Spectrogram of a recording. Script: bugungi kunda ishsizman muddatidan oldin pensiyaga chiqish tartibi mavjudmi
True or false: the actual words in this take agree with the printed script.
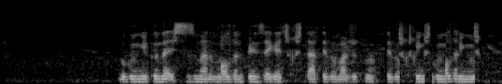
false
